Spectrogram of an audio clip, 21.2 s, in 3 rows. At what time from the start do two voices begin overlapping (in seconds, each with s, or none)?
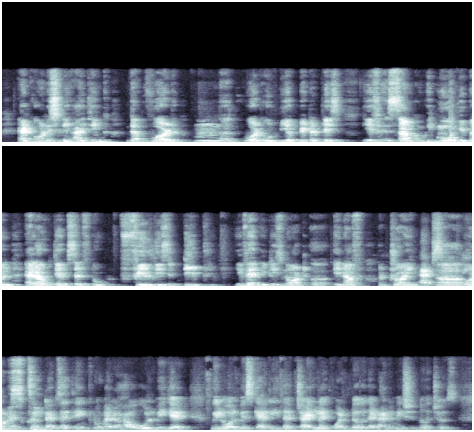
13.6 s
